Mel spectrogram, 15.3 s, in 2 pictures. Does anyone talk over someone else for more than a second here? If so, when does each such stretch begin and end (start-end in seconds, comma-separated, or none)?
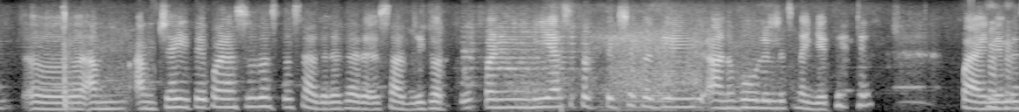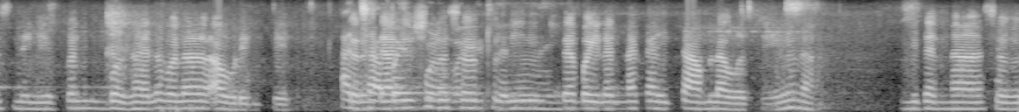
10.3-11.9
